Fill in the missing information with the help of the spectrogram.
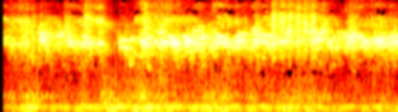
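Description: Budgerigar chicks chattering nonstop in a dense, high scratchy twitter with buzzy peeps, many birds calling at once over a faint low hum.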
